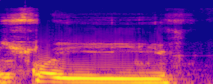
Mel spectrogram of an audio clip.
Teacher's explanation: লিনের হরুফকে এক আলিফ পরিমাণ টানা হলো। আর ফাকে সাকিনের মত উচ্চারণ করা হলো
